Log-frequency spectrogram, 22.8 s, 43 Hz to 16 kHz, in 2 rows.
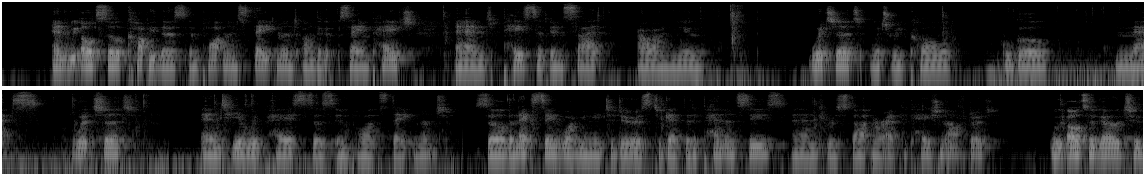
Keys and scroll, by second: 14.8 ctrl+v, 16.0 ctrl+s, 20.0 ctrl+F2.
